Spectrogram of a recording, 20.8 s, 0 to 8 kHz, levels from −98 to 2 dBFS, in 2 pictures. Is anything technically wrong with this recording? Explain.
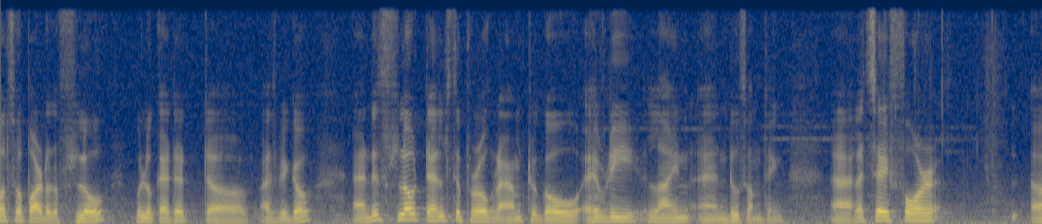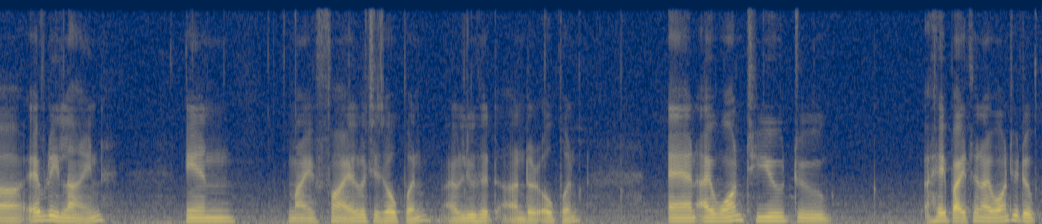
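No, nothing technically wrong can be heard in this audio. No fault turns up anywhere across the clip.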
